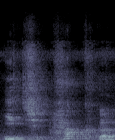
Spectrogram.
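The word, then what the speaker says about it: יצחק: 우리 성경에서음을 하기는이 이지만 원래 히브리어로이 이삭이라고 하는 이름을 발음할 때는 이츠 하크가 돼 이츠하크 그래서 차크 이크 차크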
